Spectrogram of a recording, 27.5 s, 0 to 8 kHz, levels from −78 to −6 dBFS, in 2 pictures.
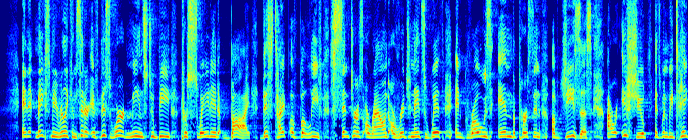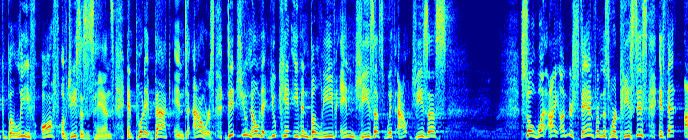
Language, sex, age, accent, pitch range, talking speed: English, male, 30-49, American, 190-255 Hz, 150 wpm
